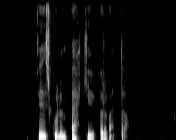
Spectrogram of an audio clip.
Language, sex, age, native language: Icelandic, female, 40-49, Icelandic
